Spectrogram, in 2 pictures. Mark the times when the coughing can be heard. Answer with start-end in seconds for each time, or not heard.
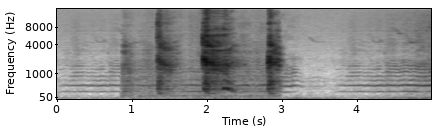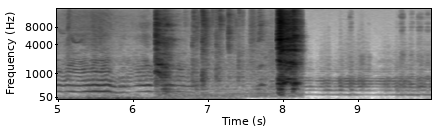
0.9-3.0, 6.3-7.0, 7.8-8.3.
